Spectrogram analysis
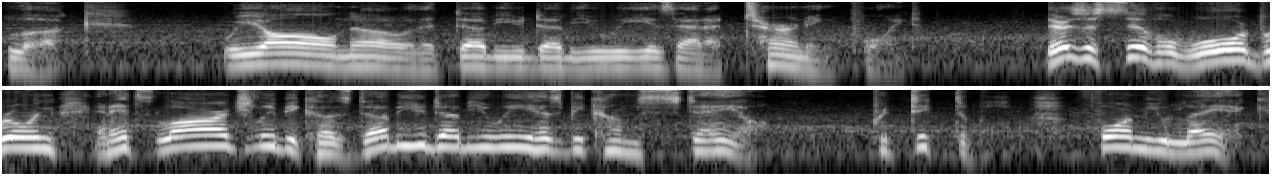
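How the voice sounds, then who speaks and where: A man's voice: medium pitch, big pitch swings, measured pace, warm tone, a little hiss or hum. A man playing an ambitious newcomer pro wrestler and scheming rebel in a video game cutscene, speaking earnestly and with emphasis. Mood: defiant, emphatic.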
